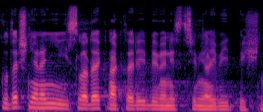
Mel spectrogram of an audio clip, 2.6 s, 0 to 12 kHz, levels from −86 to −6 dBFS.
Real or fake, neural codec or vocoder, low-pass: real; none; 9.9 kHz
